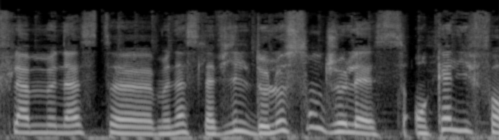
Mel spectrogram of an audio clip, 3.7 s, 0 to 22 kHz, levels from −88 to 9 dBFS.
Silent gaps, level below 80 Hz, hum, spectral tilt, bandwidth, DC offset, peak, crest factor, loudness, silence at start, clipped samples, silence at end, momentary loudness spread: none; -42 dBFS; none; -4 dB/octave; 16.5 kHz; under 0.1%; -12 dBFS; 12 dB; -25 LUFS; 0 s; under 0.1%; 0 s; 3 LU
